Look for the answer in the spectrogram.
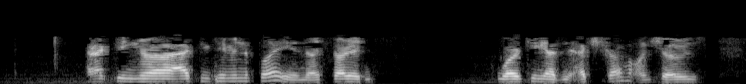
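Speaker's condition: Cerebral palsy, mild; had speech therapy

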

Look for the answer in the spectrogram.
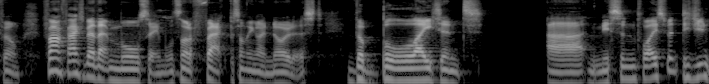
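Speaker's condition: No condition

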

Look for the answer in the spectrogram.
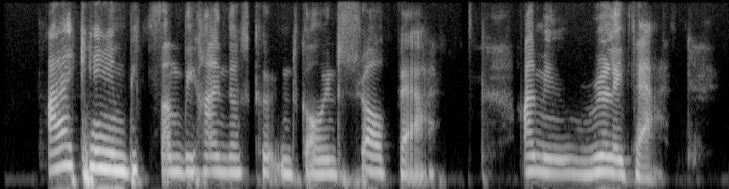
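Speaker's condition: Cerebral palsy; titanium neck limiting looking up

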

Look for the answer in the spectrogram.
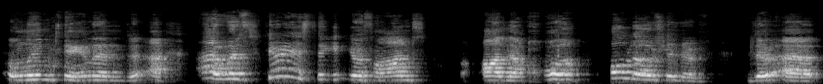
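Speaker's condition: Spastic quadriplegia cerebral palsy

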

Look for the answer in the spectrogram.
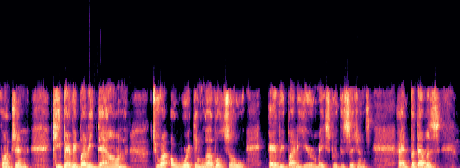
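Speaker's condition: Gunshot injury to voice box; hit spine

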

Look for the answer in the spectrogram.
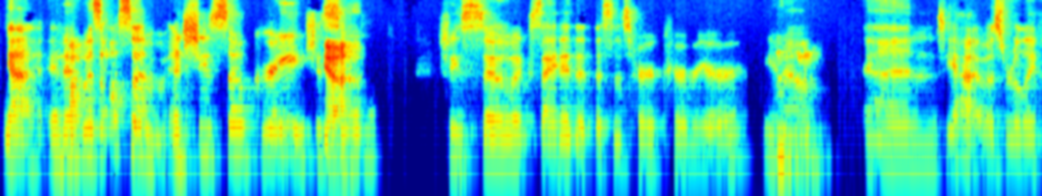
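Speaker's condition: No condition

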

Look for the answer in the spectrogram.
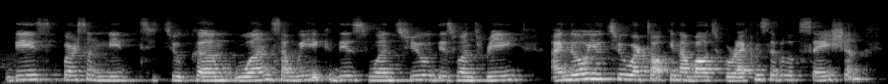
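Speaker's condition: No condition

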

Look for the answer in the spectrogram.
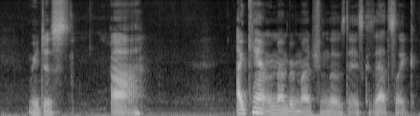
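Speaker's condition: Cerebral palsy, spastic quadriplegia; regular stretching, walking and exercise, occasional pain when muscles tight

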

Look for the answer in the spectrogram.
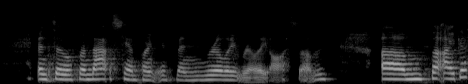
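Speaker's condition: Cleft lip and palate

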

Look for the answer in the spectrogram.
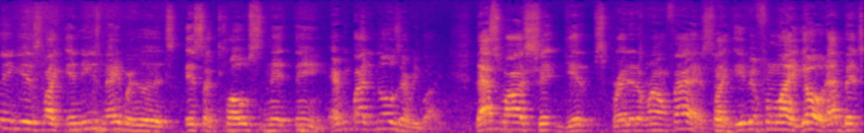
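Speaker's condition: No condition

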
